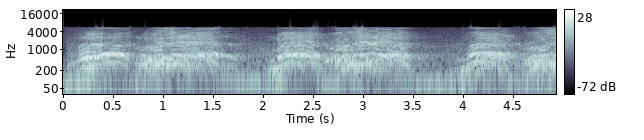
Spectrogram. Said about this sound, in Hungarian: Ruszinok vagyunk, skandálja a tömeg munkács központjában. Alekszandr Duhnovics ruszin pap és költő szobrálől indultak a két legnagyobb ruszin szövetség tagjai a megyei orosz színház épületéhez.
